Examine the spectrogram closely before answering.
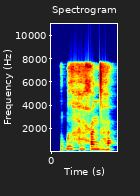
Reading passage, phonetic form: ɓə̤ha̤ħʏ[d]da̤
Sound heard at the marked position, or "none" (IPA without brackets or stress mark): n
